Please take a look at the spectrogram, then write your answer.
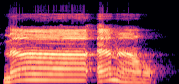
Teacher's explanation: ما أمر ألف ساكنة وبعدها همز فهو مد جائز منفصل لمد بالإشباع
